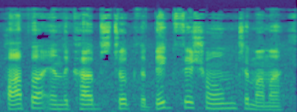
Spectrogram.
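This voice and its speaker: A man in his forties reading a children's picture book aloud expressively, in simple, deliberate phrasing. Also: fairly high pitch. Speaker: storyteller reading children's bedtime stories. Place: outdoors on a rainy forested shore. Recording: outdoor ambient noise.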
